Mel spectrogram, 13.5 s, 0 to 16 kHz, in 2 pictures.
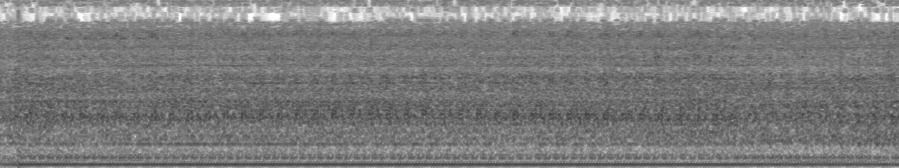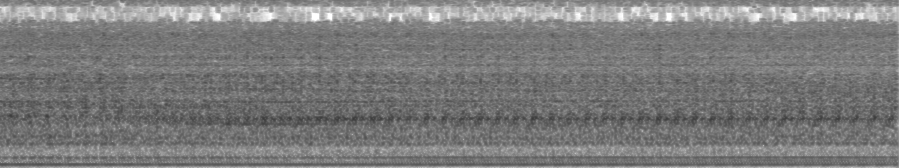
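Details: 1986 Ford F350 bullnose with a swapped-in 12V Cummins diesel, running after the swap: deep, steady idle with an even low throb and no knocking or stumbling; healthy engine.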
